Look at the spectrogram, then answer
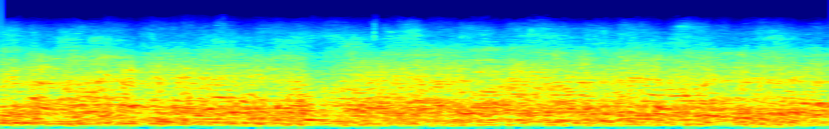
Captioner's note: audience conversing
